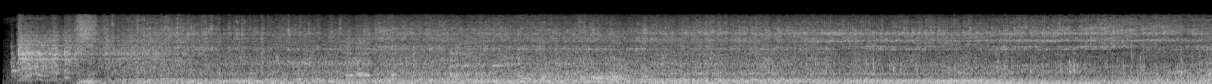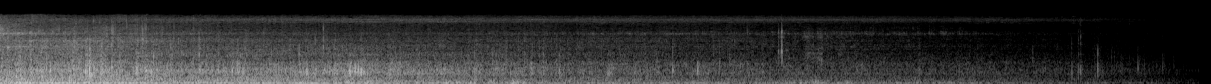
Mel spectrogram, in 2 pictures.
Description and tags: MHLOW StartQuickDepart
Motor-home starts and quickly departs.
Transportation, Bus, Motor, Home, Travel, Drive, Transport, Depart, Passing, Ride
